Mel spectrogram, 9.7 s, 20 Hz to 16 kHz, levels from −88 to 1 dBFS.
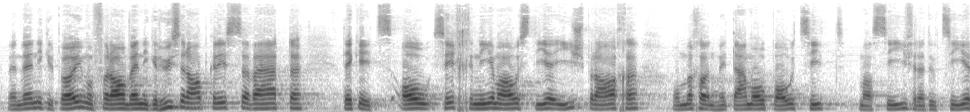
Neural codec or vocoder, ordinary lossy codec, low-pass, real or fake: none; MP3, 64 kbps; 14.4 kHz; real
